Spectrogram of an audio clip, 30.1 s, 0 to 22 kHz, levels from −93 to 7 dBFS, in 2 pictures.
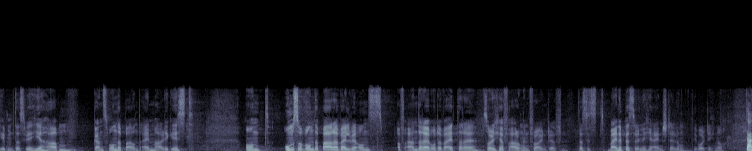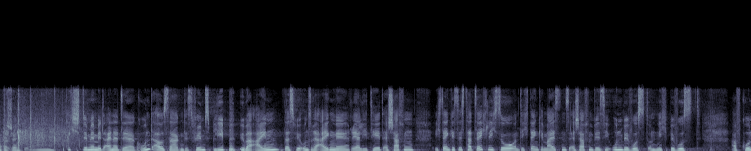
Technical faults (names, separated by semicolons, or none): none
